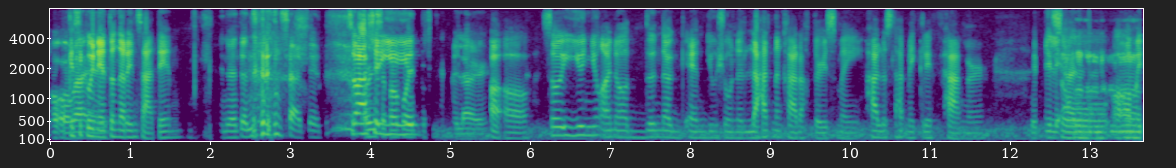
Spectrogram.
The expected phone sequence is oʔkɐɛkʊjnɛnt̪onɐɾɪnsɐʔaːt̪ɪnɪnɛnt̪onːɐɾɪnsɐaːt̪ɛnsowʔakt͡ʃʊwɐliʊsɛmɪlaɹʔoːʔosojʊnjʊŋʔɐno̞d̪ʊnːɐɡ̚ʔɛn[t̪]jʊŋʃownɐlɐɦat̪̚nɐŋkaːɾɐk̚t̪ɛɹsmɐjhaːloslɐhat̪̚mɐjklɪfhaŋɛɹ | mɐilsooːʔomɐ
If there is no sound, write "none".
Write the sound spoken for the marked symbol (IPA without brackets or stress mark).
d̪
